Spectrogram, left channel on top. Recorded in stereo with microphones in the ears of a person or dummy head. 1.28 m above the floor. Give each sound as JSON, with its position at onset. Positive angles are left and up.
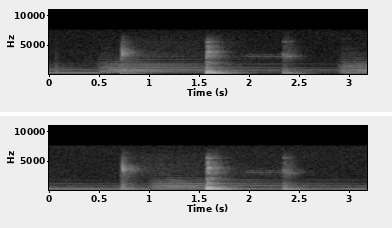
{"t": 0.7, "sound": "footsteps", "side_deg": 25, "distance_m": 1.3}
